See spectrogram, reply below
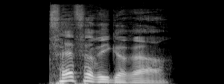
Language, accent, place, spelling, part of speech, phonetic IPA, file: German, Germany, Berlin, pfefferigerer, adjective, [ˈp͡fɛfəʁɪɡəʁɐ], De-pfefferigerer.ogg
- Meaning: inflection of pfefferig: 1. strong/mixed nominative masculine singular comparative degree 2. strong genitive/dative feminine singular comparative degree 3. strong genitive plural comparative degree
